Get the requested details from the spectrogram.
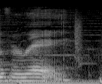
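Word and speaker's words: Viray: Oh, my Instagram is @ Pamela Veray. – There you go. – Just the way it sounds, @ Pamela. But last name is spelled V as in Victor, I-R-A-Y as in yellow. – And you can always hit mine up @ Sean Pierre. That's S-E-A-N _P-I-E-R-R-E _.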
